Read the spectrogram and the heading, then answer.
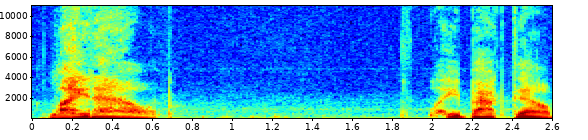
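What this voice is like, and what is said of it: Whispering. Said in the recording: “Why I'm whispering?”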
